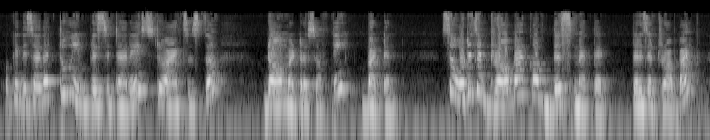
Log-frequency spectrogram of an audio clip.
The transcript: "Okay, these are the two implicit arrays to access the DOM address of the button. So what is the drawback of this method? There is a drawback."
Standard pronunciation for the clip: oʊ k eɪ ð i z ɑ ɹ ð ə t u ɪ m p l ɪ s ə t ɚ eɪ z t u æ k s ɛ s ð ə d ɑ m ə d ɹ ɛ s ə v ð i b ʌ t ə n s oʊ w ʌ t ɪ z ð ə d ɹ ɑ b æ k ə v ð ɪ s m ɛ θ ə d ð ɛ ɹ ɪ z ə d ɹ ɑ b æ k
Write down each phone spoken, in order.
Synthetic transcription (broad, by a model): oʊ k eɪ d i s ɑ ɹ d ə t u ɪ m p l ɪ s ə t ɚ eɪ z t u æ k s ɛ s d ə d ɑ m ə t ɹ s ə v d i b ʌ t ə n s oʊ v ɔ t ɪ z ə d ɹ ɑ b æ k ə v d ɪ s m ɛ t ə d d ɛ ɹ ɪ z ə d ɹ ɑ b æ k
